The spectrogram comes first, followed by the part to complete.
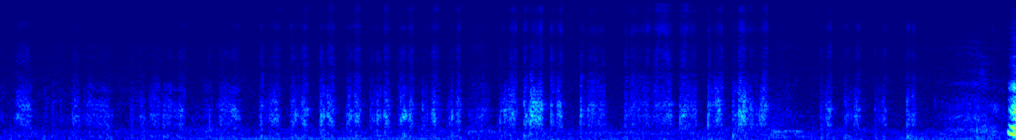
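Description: Faint scratchy strokes of a small paintbrush working paint onto the mural surface, a few short strokes a second.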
